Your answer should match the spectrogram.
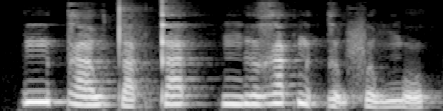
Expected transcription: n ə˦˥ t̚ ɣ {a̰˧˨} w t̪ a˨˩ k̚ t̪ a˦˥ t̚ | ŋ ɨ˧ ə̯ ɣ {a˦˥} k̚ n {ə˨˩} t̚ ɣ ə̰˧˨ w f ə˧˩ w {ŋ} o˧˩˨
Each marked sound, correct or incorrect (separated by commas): incorrect, correct, correct, correct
